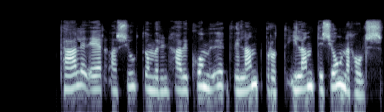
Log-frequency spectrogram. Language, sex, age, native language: Icelandic, female, 40-49, Icelandic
